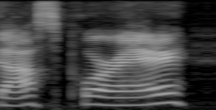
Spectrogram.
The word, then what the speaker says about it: Gass Pooré: My last name is pronounced Goss Por. And it's my mom's maiden last name, which is Goss, and my dad's last name, which is Por.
